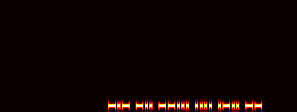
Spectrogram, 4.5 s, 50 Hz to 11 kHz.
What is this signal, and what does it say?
Morse code, heard as a keyed tone, about 36 wpm, 700 Hz. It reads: KD7HLM
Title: USA Call Signs - 6 Characters - 35wpm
